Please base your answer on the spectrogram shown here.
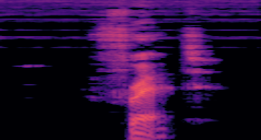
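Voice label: "fret", Australian English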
